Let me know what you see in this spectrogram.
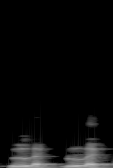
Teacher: जीवा का अगला भाग है वो मसूड़े के साथ टच हो जाता है, और जीवा के किनारों की तरफ से हवा घर्षण करती हुई जब बाहर निकलती है, आप लय बोल के देखिएगा। लय, लय, आपकी जीभ का अगला पार्ट मसूड़े के साथ टच हो चुका है। लय, लय, और साइड में घर्षण करती हुई हवा बाहर निकलती है, तब ये पार्श्विक वर्ण कहलाता है।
